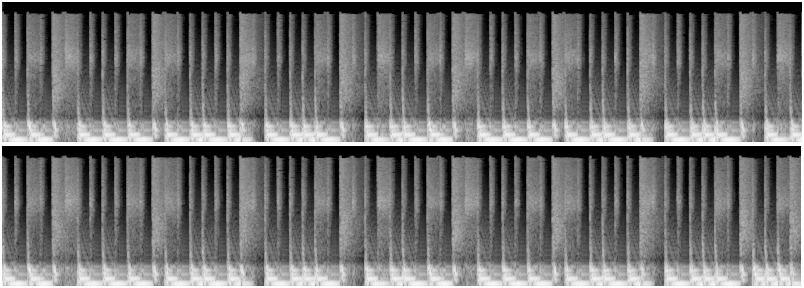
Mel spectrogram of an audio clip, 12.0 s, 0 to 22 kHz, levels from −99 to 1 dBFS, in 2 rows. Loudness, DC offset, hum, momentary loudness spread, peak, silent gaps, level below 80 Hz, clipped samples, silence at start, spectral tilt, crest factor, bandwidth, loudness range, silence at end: -12 LUFS; under 0.1%; none; 2 LU; 0 dBFS; none; -12 dBFS; under 0.1%; 0 s; -6.5 dB/octave; 10 dB; 16.5 kHz; 0 LU; 0 s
